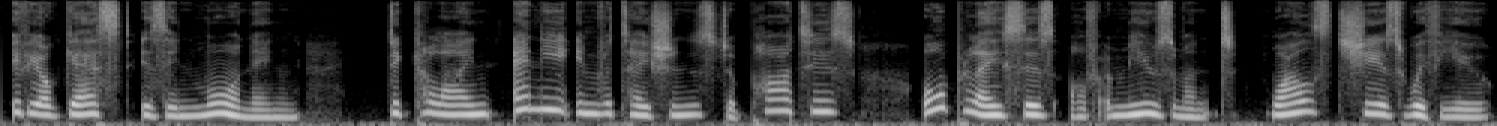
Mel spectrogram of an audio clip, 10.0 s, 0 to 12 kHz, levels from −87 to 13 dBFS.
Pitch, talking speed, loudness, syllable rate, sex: 220 Hz, 120 wpm, -17 LUFS, 3.8 syllables/s, female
